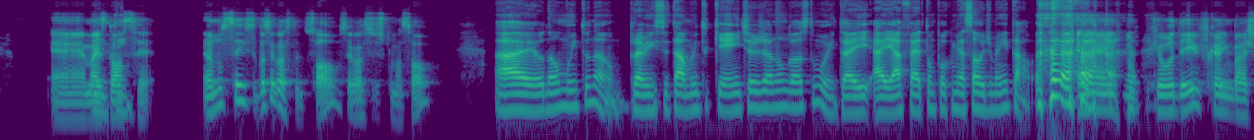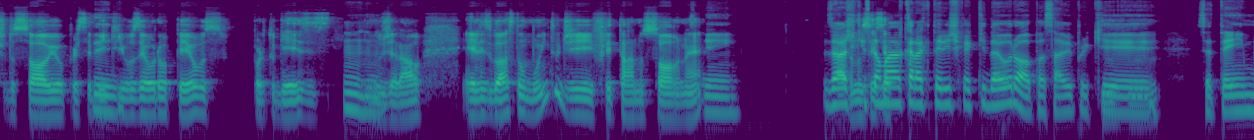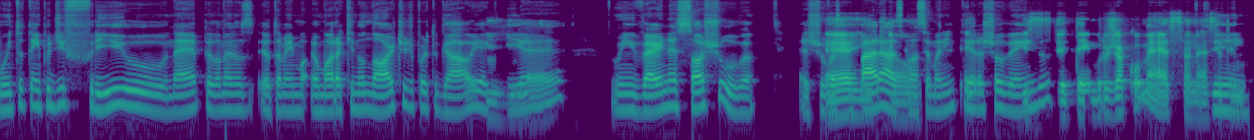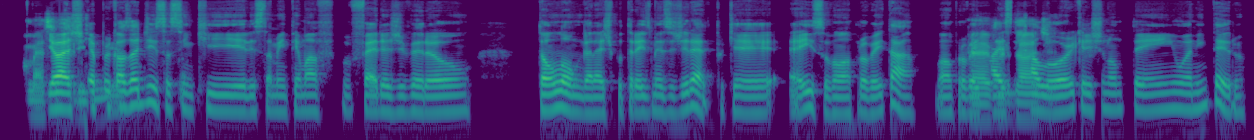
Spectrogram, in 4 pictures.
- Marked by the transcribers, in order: laugh; unintelligible speech
- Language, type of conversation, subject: Portuguese, unstructured, Como o esporte pode ajudar na saúde mental?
